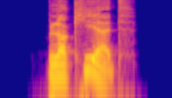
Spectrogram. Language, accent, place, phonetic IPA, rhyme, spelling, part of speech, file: German, Germany, Berlin, [blɔˈkiːɐ̯t], -iːɐ̯t, blockiert, verb, De-blockiert.ogg
- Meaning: 1. past participle of blockieren 2. inflection of blockieren: third-person singular present 3. inflection of blockieren: second-person plural present 4. inflection of blockieren: plural imperative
